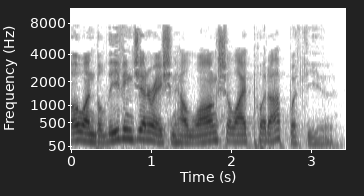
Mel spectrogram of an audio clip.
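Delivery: ordinary delivery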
